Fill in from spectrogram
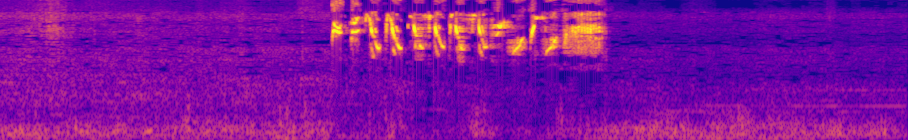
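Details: Strong song of a three-month-old goldfinch chick: one dense burst of fast, bright, tinkling twitters lasting over a second, set against continuous low-pitched background noise.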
